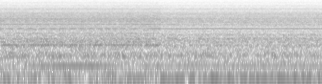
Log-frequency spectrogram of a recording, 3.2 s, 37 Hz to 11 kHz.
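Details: Chitu Systems FilaPartner E1 dual-zone filament dryer running with one box drying: steady, even fan rush with a faint constant whine, no rhythm or rubbing; normal fan noise, though loud compared with a Bambu Lab AMS 2 Pro dryer.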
